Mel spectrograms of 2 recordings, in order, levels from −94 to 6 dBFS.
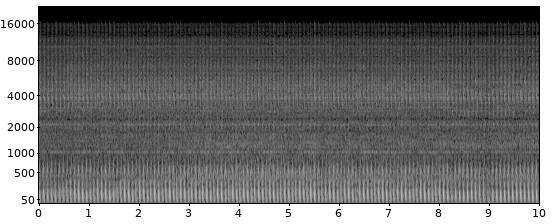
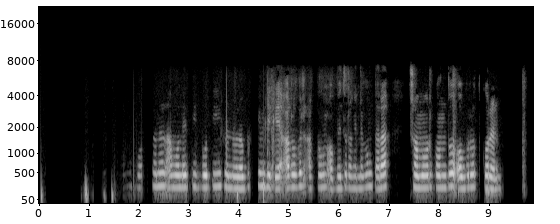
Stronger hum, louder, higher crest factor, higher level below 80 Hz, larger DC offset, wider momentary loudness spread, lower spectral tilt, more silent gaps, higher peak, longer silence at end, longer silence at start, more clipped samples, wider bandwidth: neither; second, -30 LUFS vs -23 LUFS; about the same, 20 dB vs 20 dB; first, -40 dBFS vs -54 dBFS; neither; second, 1 LU vs 14 LU; second, -4.5 dB/octave vs -6 dB/octave; second, none vs 0.16-0.84 s, 1.11-1.25 s, 1.41-1.45 s, 2.17-2.26 s, 4.28-4.37 s, 7.31-7.41 s, 8.83-8.88 s, 9.30-9.66 s; second, -10 dBFS vs -4 dBFS; second, 0 s vs 0.15 s; about the same, 0 s vs 0.05 s; neither; first, 17 kHz vs 7.4 kHz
